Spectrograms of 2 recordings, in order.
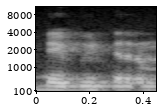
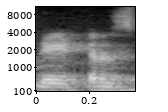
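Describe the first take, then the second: First: The b sound is pronounced in the middle. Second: The b sound is left silent in the middle. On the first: The speaker calls it wrong. "डेबिटर मत बोलना" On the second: The speaker calls it right. "बी silent है"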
